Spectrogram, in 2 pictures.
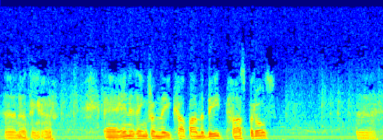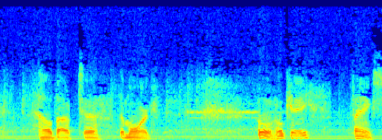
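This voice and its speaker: A weary American police sergeant speaks in a deep voice, feeling his way deliberately through each question. It is radio drama on a dull old recording with faint noise and hum. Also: expressive. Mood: businesslike. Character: weary, methodical male police sergeant investigating a disappearance. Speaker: actor.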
